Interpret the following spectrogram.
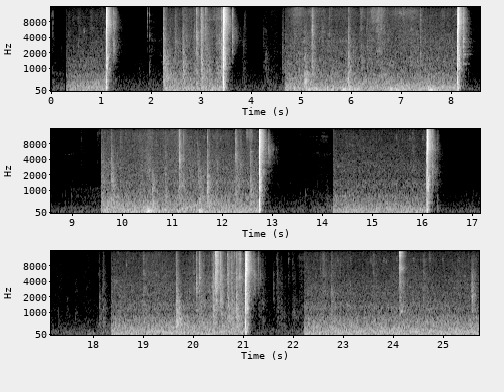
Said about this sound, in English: So as you can see, paintballs really good fun to shoot.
